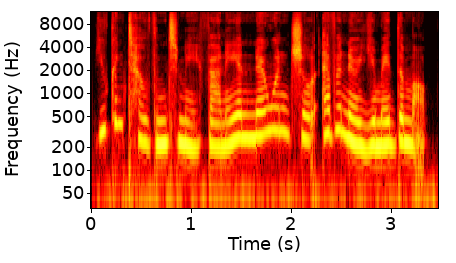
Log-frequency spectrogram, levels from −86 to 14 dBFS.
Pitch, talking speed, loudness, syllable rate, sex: 250 Hz, 295 wpm, -15 LUFS, 6.3 syllables/s, female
